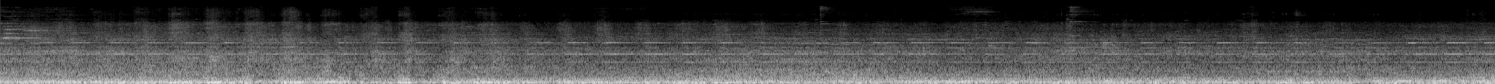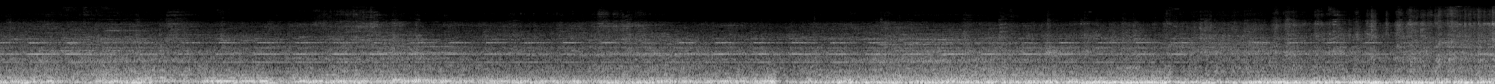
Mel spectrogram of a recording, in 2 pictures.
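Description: Double-stack intermodal freight cars rolling past: a steady rumble and rattle of wheels on rail, with the grade crossing's warning bell ringing in a quick even pulse above it.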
